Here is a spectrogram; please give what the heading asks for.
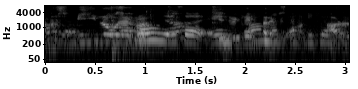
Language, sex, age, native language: Icelandic, female, 15, Icelandic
